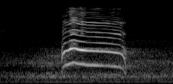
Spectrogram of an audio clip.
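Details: A little owl in the Ryazan region of Russia gives a single drawn-out, mewing note, clear and nasal, over half a second long and dropping slightly at the end, over a faint low background hum.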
